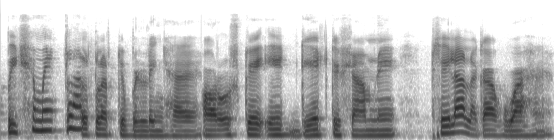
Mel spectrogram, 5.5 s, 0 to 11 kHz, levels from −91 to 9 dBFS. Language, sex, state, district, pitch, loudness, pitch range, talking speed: Hindi, male, Uttar Pradesh, Lucknow, 125 Hz, -15 LUFS, 115-135 Hz, 195 wpm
